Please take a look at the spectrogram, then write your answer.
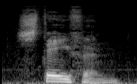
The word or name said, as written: Steven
